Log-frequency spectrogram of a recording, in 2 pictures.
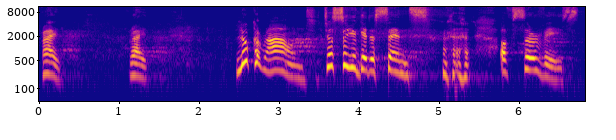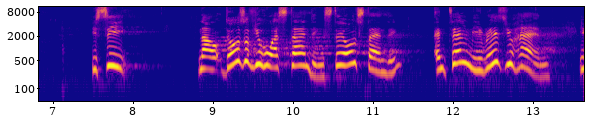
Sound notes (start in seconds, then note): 5.7 laughs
